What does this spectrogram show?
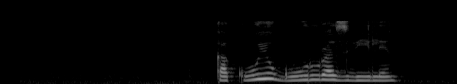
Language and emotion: Russian, neutral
